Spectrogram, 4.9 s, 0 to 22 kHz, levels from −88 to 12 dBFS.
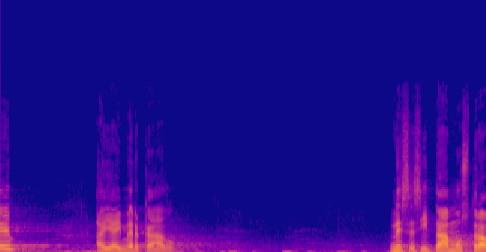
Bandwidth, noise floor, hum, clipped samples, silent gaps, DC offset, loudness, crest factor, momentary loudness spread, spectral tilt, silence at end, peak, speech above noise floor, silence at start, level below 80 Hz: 13 kHz; -53 dBFS; none; under 0.1%; none; under 0.1%; -22 LUFS; 22 dB; 22 LU; -5.5 dB/octave; 0 s; 0 dBFS; 33 dB; 0 s; -42 dBFS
